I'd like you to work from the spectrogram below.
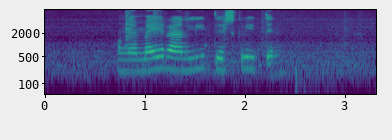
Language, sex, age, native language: Icelandic, female, 13, Icelandic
